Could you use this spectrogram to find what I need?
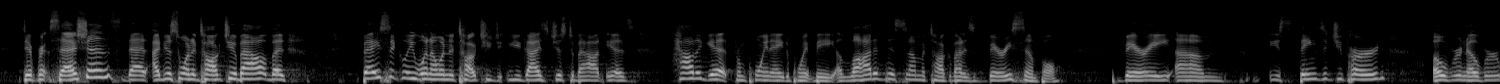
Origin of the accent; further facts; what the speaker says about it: Jackson, Mississippi, United States; also born or lived in Nashville, Tennessee; now in Tulsa, United States; I grew up in Jackson, Mississippi. My dad was an attorney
